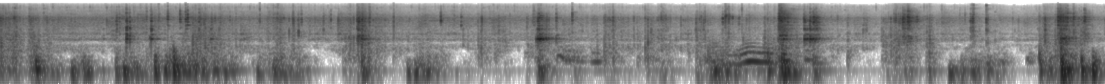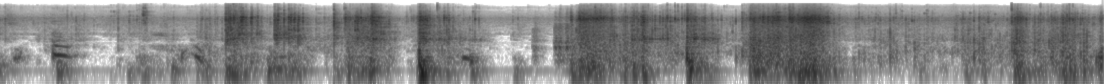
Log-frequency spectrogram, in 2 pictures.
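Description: Plastic action figures and small toy parts being handled and knocked against a tabletop, giving irregular clacks and clicks, with a few hissing bursts near the end.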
